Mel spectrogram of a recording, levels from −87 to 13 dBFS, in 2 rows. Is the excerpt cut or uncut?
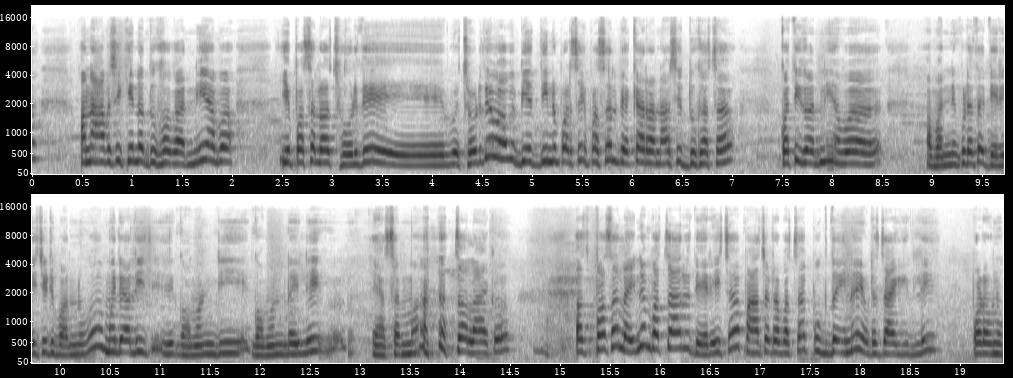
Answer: uncut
